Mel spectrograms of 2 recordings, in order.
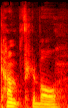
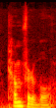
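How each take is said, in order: First: Some syllables of the word are dropped or reduced. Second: Every syllable of the word is clearly pronounced. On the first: "instead of saying" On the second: "I'm just pronouncing every single like letter in the word"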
